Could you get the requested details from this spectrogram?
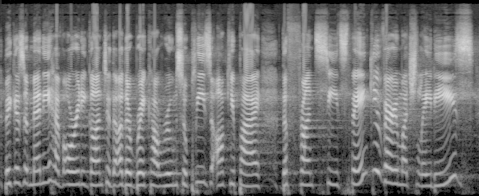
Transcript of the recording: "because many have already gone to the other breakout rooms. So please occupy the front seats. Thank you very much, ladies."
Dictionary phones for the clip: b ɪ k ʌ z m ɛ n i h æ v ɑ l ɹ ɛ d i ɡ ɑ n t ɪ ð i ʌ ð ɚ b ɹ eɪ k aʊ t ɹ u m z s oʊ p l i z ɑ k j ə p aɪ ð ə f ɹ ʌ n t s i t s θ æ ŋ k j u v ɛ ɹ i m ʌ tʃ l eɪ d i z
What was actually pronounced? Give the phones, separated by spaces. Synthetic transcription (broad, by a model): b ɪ k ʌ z m ɛ n i h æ v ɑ l ɹ ɛ d i ɡ ɑ n t ɪ ð i ʌ ð ɚ b ɹ eɪ k aʊ t ɹ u m s oʊ p l i z ɑ k j ə p aɪ ð ə f ɹ ʌ n t s i t s θ æ ŋ k j u v ɛ ɹ i m ʌ tʃ l eɪ d i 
